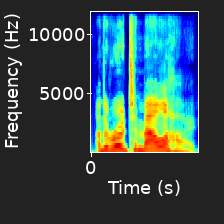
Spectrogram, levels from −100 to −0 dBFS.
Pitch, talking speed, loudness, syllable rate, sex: 245 Hz, 280 wpm, -15 LUFS, 8.4 syllables/s, female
